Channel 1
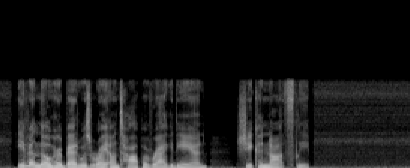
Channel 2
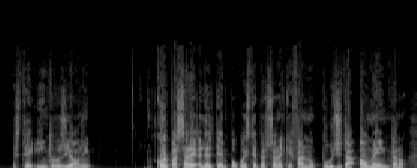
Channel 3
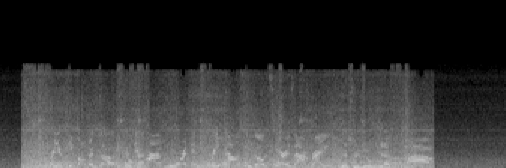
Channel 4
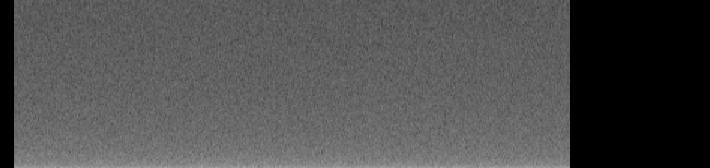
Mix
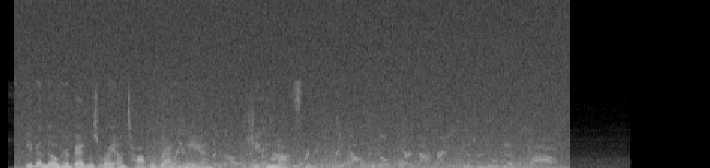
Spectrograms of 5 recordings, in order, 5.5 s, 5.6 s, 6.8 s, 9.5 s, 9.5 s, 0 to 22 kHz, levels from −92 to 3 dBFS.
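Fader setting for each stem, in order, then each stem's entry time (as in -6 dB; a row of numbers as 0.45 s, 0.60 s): -2.0 dB, -12.5 dB, -13.0 dB, -8.0 dB; 0.10 s, 0.00 s, 1.65 s, 0.00 s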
